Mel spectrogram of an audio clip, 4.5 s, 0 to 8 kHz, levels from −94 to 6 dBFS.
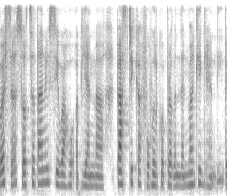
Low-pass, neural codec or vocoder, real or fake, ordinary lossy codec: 7.2 kHz; codec, 24 kHz, 0.9 kbps, WavTokenizer, small release; fake; none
